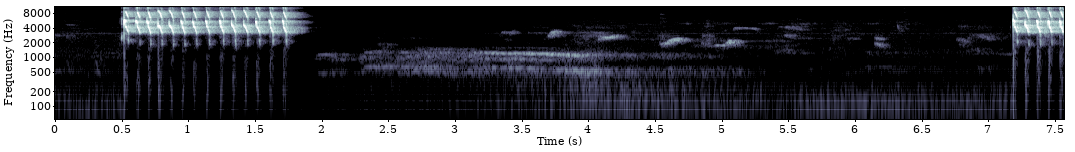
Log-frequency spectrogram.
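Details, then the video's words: Cililin tutor song for teaching young or moulting captive songbirds: a fast trill of sharp, high, ringing notes, then a quiet stretch of faint murmuring background sounds before the rapid trill returns. "MASTERAN CILILIN SUARA JERNIH"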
